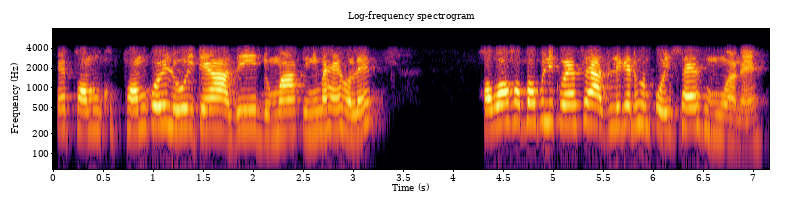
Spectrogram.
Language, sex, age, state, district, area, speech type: Assamese, female, 30-45, Assam, Nagaon, rural, conversation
